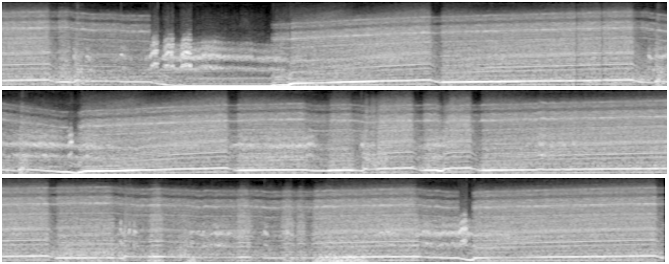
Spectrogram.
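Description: A racing car engine roars, revving up through the gears and dropping as it shifts.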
